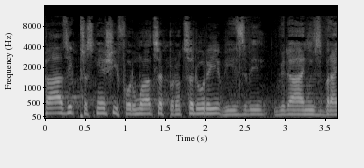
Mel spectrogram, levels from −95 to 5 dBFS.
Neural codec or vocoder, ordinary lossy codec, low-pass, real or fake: codec, 44.1 kHz, 7.8 kbps, Pupu-Codec; MP3, 48 kbps; 14.4 kHz; fake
